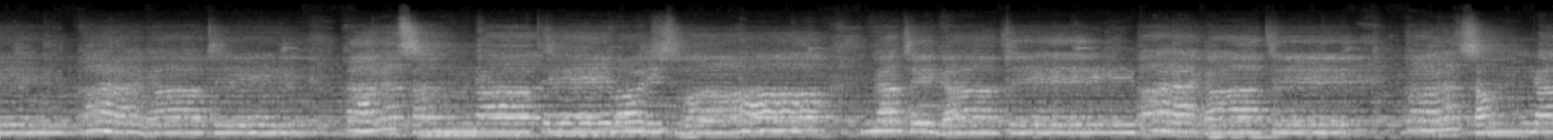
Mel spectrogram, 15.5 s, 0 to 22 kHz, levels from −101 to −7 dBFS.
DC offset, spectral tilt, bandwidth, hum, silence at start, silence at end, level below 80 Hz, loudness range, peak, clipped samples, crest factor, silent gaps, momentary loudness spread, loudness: under 0.1%; -5 dB/octave; 14 kHz; none; 0 s; 0 s; -66 dBFS; 2 LU; -12 dBFS; under 0.1%; 16 dB; none; 6 LU; -28 LUFS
